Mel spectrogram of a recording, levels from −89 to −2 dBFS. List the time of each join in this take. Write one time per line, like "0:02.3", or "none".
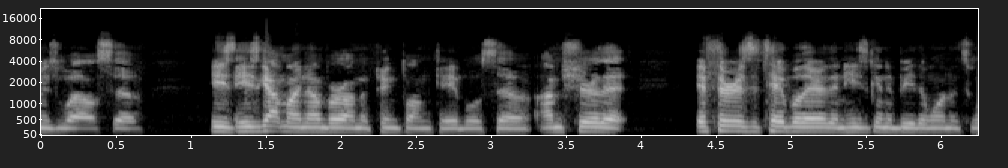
0:01.3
